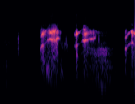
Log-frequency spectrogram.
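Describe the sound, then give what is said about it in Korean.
A human voice imitates an injured puppy whimpering: a tiny yip, then three high, thin, wavering whines with breathy edges, rising and falling in short bursts with no other talk. “다, 다친 강아지 마지막 마지막으로 한 번 더 다친 강아지.”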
